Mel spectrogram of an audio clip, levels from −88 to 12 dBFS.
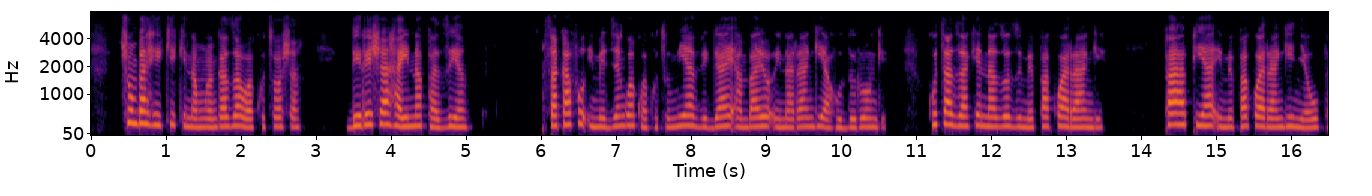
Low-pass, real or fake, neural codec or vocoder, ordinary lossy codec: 7.2 kHz; real; none; Opus, 32 kbps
